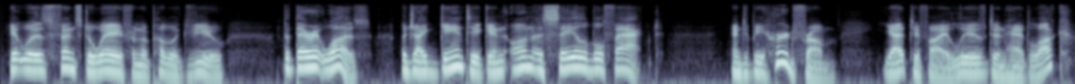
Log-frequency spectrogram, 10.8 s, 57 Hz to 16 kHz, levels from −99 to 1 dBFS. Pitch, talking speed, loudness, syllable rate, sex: 125 Hz, 155 wpm, -18 LUFS, 4.7 syllables/s, male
